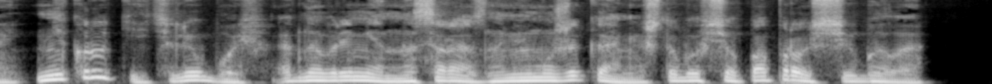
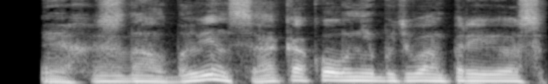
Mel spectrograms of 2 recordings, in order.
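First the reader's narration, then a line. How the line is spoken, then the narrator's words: Sighing. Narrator (Russian): вздохнул я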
